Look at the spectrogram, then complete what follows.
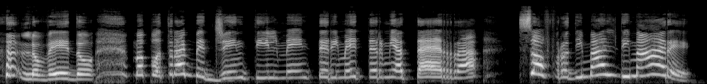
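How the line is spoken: Laughing reply. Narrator (Italian): gli rispose Marta ridendo

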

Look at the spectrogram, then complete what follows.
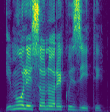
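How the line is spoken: Man's curt reply. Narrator (Italian): replicò l'uomo seccamente

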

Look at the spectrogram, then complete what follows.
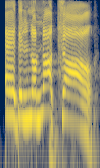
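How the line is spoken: Shout. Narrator (Italian): gridò Ulrich

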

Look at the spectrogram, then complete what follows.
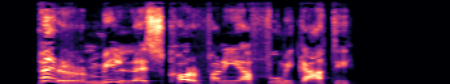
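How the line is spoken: Shouted. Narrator (Italian): gridò Jack

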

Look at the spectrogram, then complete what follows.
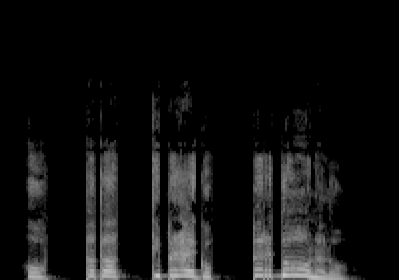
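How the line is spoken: Desperate daughter pleading. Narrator (Italian): supplicò la figlia disperata

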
